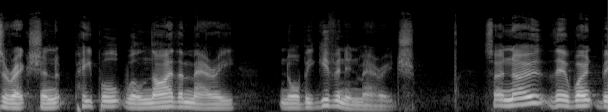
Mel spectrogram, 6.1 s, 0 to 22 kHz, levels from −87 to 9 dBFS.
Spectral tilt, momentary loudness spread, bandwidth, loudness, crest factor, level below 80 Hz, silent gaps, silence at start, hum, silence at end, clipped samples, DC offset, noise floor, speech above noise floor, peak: -7 dB/octave; 13 LU; 12 kHz; -24 LUFS; 18 dB; -58 dBFS; none; 0 s; none; 0 s; under 0.1%; under 0.1%; -60 dBFS; 36 dB; -6 dBFS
